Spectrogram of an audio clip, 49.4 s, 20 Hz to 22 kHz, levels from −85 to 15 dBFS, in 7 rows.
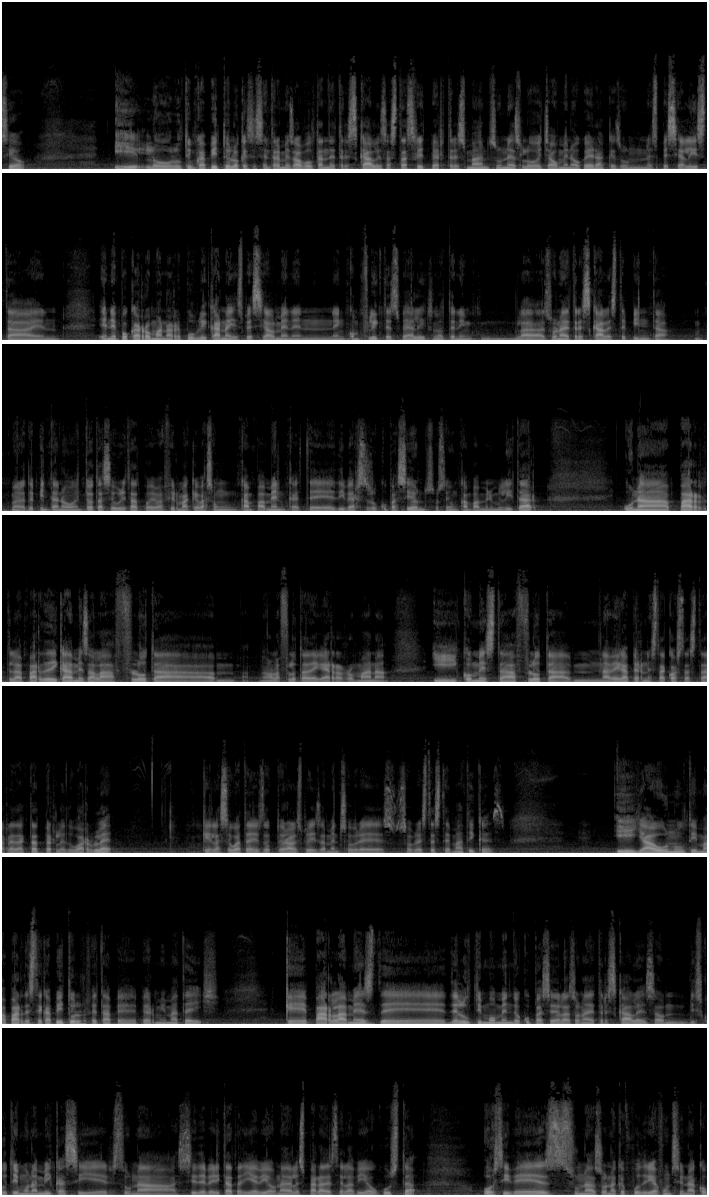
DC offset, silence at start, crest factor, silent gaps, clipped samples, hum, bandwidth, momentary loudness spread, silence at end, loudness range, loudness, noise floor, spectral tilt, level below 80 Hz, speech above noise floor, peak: under 0.1%; 0 s; 24 dB; none; under 0.1%; none; 14.5 kHz; 10 LU; 0 s; 4 LU; -37 LUFS; -59 dBFS; -4.5 dB/octave; -62 dBFS; 22 dB; -14 dBFS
